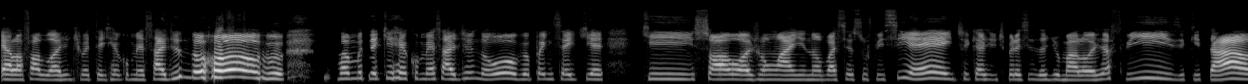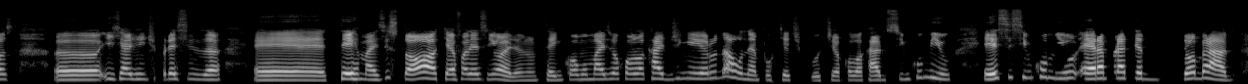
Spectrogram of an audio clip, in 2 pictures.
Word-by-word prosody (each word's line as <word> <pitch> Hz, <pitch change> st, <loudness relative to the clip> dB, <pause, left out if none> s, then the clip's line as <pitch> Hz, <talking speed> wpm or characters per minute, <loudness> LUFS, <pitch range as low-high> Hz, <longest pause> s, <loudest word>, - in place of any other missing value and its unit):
ela 225 Hz, -1 st, +2 dB
falou: 235 Hz, -2 st, -5 dB
"A 215 Hz, -, -1 dB
gente 225 Hz, +2 st, -14 dB
vai 225 Hz, 0 st, -11 dB
ter 225 Hz, 0 st, -11 dB
que 215 Hz, -, -19 dB
recomeçar 225 Hz, +1 st, -3 dB
de 280 Hz, +10 st, -5 dB
novo, 310 Hz, -4 st, +8 dB, 0.5 s
vamos 265 Hz, +2 st, -4 dB
ter 260 Hz, -1 st, 0 dB
que 280 Hz, +2 st, -11 dB
recomeçar 260 Hz, -3 st, -3 dB
de 280 Hz, +4 st, -13 dB
novo. 250 Hz, 0 st, -2 dB
Eu 230 Hz, -, -11 dB
pensei 245 Hz, -1 st, -7 dB
que 235 Hz, 0 st, -6 dB, 0.4 s
que 250 Hz, -1 st, -6 dB
só 245 Hz, -, -9 dB
a 235 Hz, 0 st, +4 dB
loja 225 Hz, -1 st, -2 dB
online 220 Hz, -1 st, -2 dB
não 215 Hz, 0 st, -9 dB
vai 215 Hz, 0 st, -4 dB
ser 230 Hz, +1 st, -15 dB
suficiente, 250 Hz, +2 st, -1 dB
que 240 Hz, -, -13 dB
a 230 Hz, -, -4 dB
gente 225 Hz, 0 st, -19 dB
precisa 230 Hz, -1 st, -9 dB
de 225 Hz, 0 st, -13 dB
uma 210 Hz, -1 st, -3 dB
loja 210 Hz, +5 st, -3 dB
física 260 Hz, -5 st, -6 dB
e 225 Hz, -, -13 dB
tal, 245 Hz, +3 st, +7 dB, 0.5 s
hã, 215 Hz, +1 st, +2 dB
e 255 Hz, -, -8 dB
que 265 Hz, -, -9 dB
a 250 Hz, -, +1 dB
gente 245 Hz, -1 st, -12 dB
precisa, 240 Hz, -3 st, -4 dB, 0.3 s
eh, 200 Hz, -1 st, +1 dB
ter 255 Hz, -1 st, +5 dB
mais 220 Hz, -2 st, -4 dB
estoque". 265 Hz, -2 st, +3 dB
Aí 235 Hz, -, +2 dB
eu -, -, -9 dB
falei 245 Hz, 0 st, -3 dB
assim: 240 Hz, -1 st, -8 dB
"Olha, 190 Hz, -5 st, -3 dB
não 190 Hz, 0 st, -16 dB
tem 200 Hz, -2 st, -9 dB
como 225 Hz, +2 st, -10 dB
mais 240 Hz, 0 st, -3 dB
eu 255 Hz, -1 st, -8 dB
colocar 255 Hz, +1 st, -3 dB
dinheiro 265 Hz, +3 st, -6 dB
não, 315 Hz, -2 st, -3 dB
né". 225 Hz, -4 st, -5 dB
Porque 210 Hz, 0 st, -11 dB
tipo, 185 Hz, -2 st, -19 dB
tinha 195 Hz, 0 st, -10 dB
colocado 205 Hz, 0 st, -5 dB
5.000. 255 Hz, +3 st, -10 dB, 0.3 s
Esses 475 Hz, -9 st, +2 dB
5.000, 305 Hz, -3 st, -9 dB
era 260 Hz, +2 st, +7 dB
pra 285 Hz, 0 st, +1 dB
ter 275 Hz, -2 st, -3 dB, 0.4 s
dobrado. 255 Hz, -7 st, +1 dB
240 Hz, 175 wpm, -23 LUFS, 225-265 Hz, 0.5 s, novo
